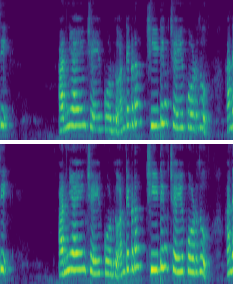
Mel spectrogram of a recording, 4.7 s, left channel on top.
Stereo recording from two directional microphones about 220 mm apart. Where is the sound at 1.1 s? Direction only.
55° right (ahead or behind).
